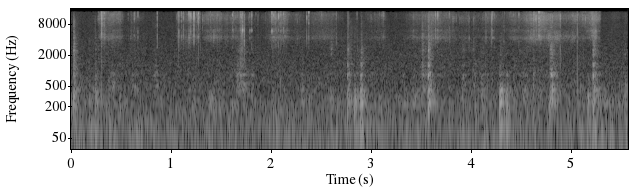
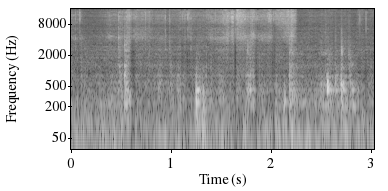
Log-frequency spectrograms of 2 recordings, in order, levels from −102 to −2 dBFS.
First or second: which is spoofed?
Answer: second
